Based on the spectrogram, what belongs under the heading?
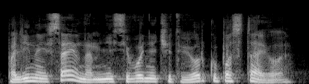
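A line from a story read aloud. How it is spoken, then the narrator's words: Cheerful announcement. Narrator (Russian): радостно сообщил Гена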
